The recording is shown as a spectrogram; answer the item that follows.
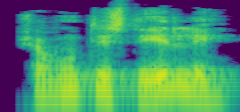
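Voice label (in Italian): "cia", dialettale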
